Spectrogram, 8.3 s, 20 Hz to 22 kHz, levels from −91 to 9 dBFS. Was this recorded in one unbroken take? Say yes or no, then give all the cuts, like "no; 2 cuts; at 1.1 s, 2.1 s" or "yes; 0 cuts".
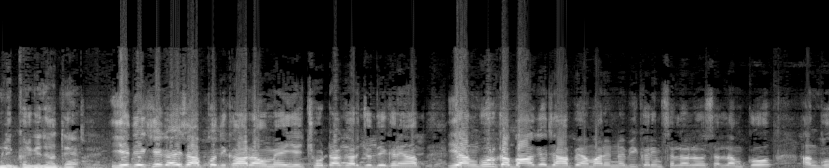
no; 2 cuts; at 0.9 s, 4.3 s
